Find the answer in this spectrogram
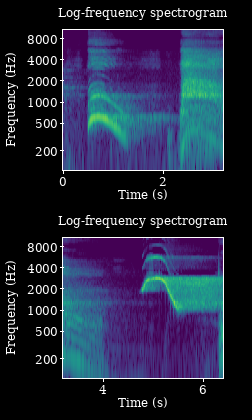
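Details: Common hill myna in Indonesia mimicking greetings: a tonal arched whistle, then a harsh broad rasping phrase, then a loud high whistle that slides down and holds steady, with people's voices around it.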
